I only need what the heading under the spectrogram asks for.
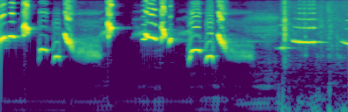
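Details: Continuous 'tạch' singing by a white-rumped shama, used to rouse other shamas: crisp upslurred whistles and falling notes in quick bursts, then a steady whistle over a rustling, thumping noise.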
